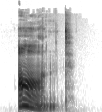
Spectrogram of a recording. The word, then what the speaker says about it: aunt: For example, in Singapore and England, we pronounce aunt as aunt. Aunt as in part. In America, the same word is pronounced as aunt. Aunt as in pants.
